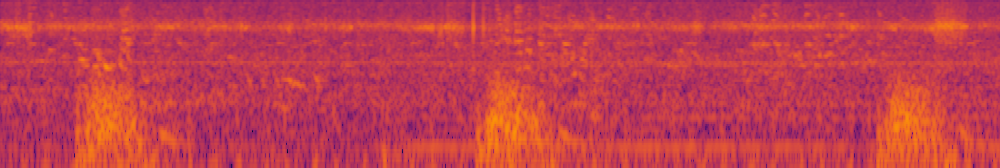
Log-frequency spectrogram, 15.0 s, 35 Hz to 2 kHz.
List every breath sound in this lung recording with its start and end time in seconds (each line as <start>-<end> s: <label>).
1.01-2.82 s: inhalation
7.11-8.92 s: inhalation
12.96-14.77 s: inhalation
